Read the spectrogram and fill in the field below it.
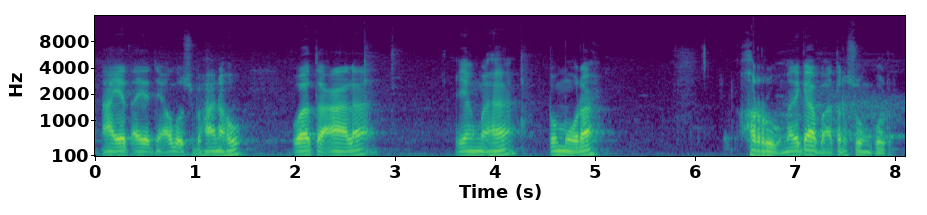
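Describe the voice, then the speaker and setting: Male ustaz, deep voice, dull lo-fi sound, teaching with constant questions to his class. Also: a little hiss or hum. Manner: asks students questions over and over, mixes in Javanese words. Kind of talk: Islamic pesantren lesson, reading Arabic text and explaining.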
